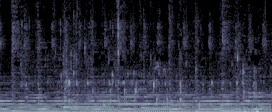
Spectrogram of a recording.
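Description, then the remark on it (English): About a cup and a half of a water mixture pours steadily into a blender jar for a few seconds, a continuous trickling splash over a low, constant background hum, with no one talking. “And then we're gonna add around about a cup and a half of the mixture from the water.”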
